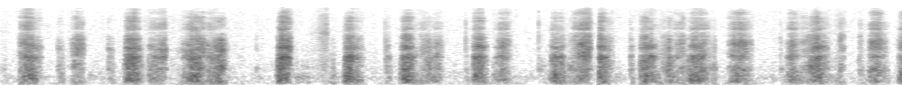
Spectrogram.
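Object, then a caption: Metal fountain pen nib on lined writing paper. A silver metal fountain pen nib writes in red ink on a flat sheet of lined paper. It makes continuous, quiet scratching strokes, short bursts of bright, dry friction noise that come and go in a quick, uneven rhythm with almost no low end.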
